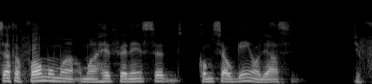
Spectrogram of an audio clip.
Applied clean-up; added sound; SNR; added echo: neural mask model DeepFilterNet 3.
